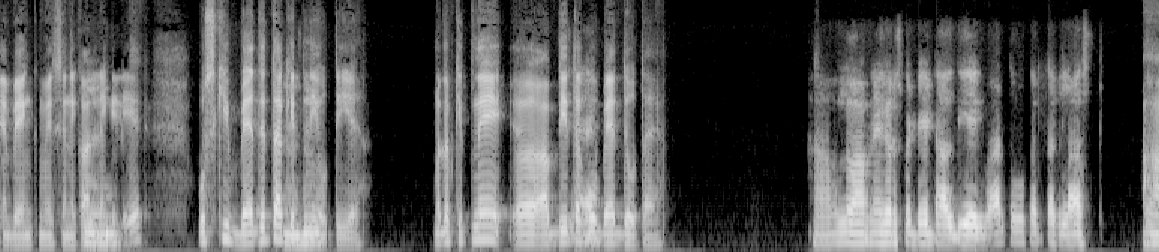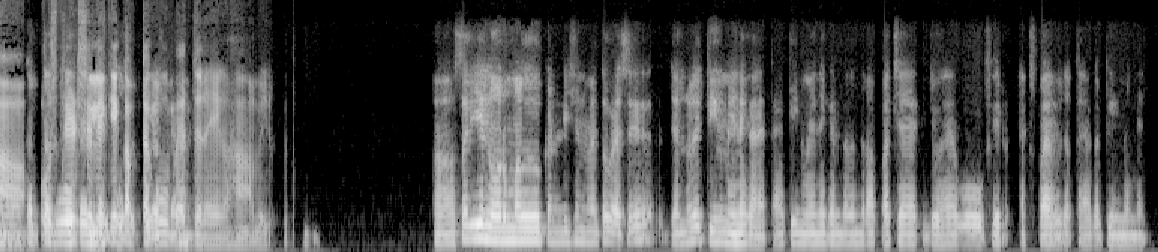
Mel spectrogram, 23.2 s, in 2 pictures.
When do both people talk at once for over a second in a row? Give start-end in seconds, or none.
11.5-13.5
